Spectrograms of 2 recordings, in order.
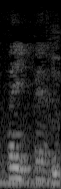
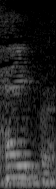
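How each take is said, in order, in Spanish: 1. La primera p no tiene soplo de aire. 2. La primera p tiene soplo de aire. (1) "como nosotros en español decimos, nosotros decimos paper" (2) "¿Cómo sería? Tiene aire, ¿no?"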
